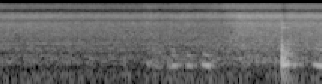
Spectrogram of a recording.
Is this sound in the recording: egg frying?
yes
